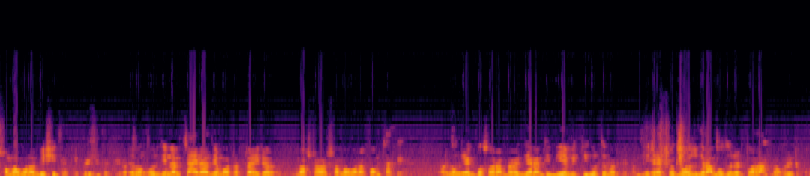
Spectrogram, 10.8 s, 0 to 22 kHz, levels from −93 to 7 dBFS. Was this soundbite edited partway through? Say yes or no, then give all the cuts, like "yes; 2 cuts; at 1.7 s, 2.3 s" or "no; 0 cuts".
yes; 1 cut; at 8.7 s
